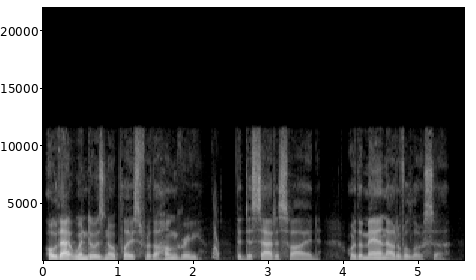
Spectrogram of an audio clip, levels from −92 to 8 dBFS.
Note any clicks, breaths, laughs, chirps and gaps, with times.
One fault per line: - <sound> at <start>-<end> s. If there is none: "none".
- chirp at 2.3-2.4 s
